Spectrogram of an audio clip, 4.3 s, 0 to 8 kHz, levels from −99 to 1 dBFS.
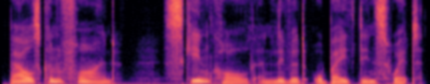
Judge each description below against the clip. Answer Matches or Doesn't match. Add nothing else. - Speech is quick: Doesn't match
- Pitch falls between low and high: Matches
